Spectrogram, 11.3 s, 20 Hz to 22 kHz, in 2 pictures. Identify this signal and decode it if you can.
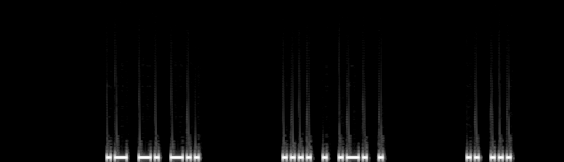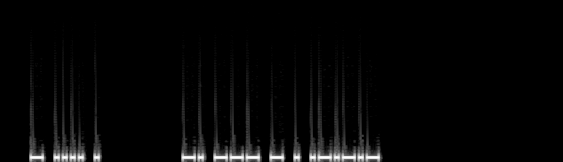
Morse code, heard as a keyed tone, about 30 wpm, 700 Hz. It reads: AND HERE IS THE NOTE.
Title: 3x Word-Spacing - Sentences from Top 500 Words - 30wpm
